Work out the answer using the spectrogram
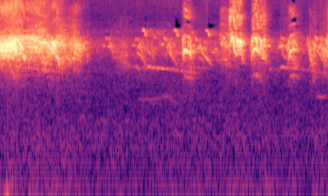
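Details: Brief sparrow chirping near weaver birds building a nest: a burst of loud high chatter, then scattered sharp chirps with a faint thin whistle behind.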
